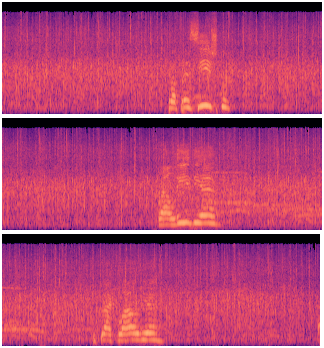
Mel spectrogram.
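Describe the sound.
Steady audience applause runs through the whole stretch, a dense crackle of many hands clapping, while a voice calls out over it in three short bursts.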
